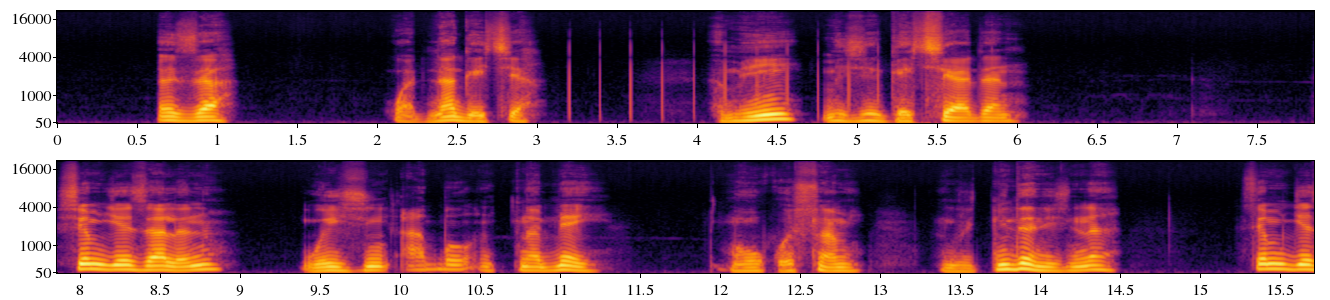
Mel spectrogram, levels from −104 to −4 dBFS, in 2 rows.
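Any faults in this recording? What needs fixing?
A regular ticking runs through the speech from 3.20 to 5.14 s, a train of clicks at about 5.2 per second, roughly ten in all, peaking about 5 dB above the voice. It is likely interference from nearby equipment or a faulty connection or power supply injecting near-identical pulses. To prevent it, keep connections and the power supply stable and move the recording chain away from noisy electrical gear.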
